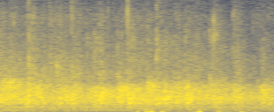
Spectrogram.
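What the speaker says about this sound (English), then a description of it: "Please give a big applause to these great panelists." An audience at a leaders' summit on AI and digital technology claps for the panelists, a fairly faint, distant wash of applause with a few low thumps mixed in, steady throughout the short stretch.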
